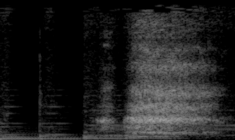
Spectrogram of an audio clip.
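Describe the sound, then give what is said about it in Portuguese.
A single sneeze: a short voiced intake of breath followed by a loud, explosive, hissing burst that fades out quickly. “Peraí, eu espirrar.”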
